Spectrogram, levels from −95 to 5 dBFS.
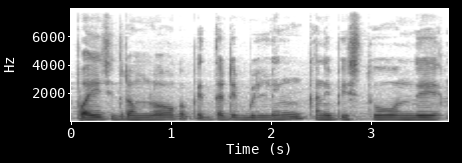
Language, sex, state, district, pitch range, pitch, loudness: Telugu, female, Telangana, Hyderabad, 140-145 Hz, 140 Hz, -22 LUFS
